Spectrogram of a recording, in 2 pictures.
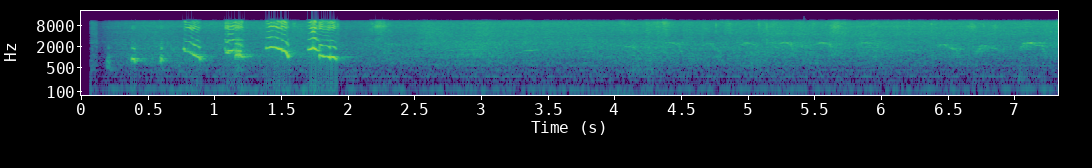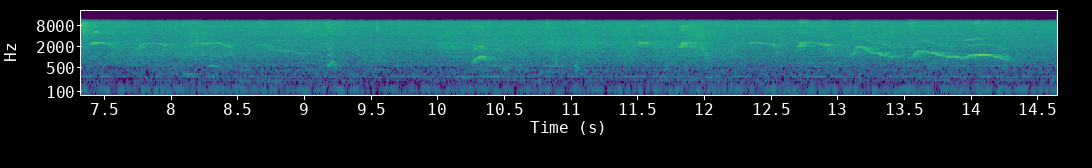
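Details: Female Chihuahua–Maltese mix puppy at a pet shop, a quick burst of sharp high yips at first, then a series of thin, whining whimpers rising and falling in pitch.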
